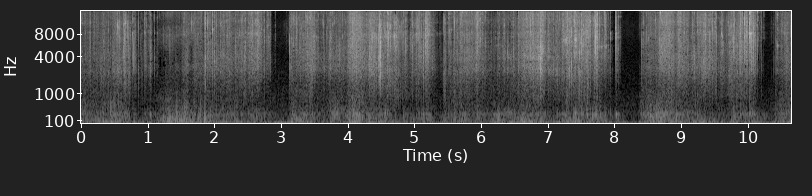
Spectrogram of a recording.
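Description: Long chrome nails scratch and shuffle through a heap of small pink mini wooden clothespins, making continuous bright, dry clicking and rattling. The sound runs in steady bursts broken by brief pauses, near 3, 5.3, 8.2 and 10.4 seconds.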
